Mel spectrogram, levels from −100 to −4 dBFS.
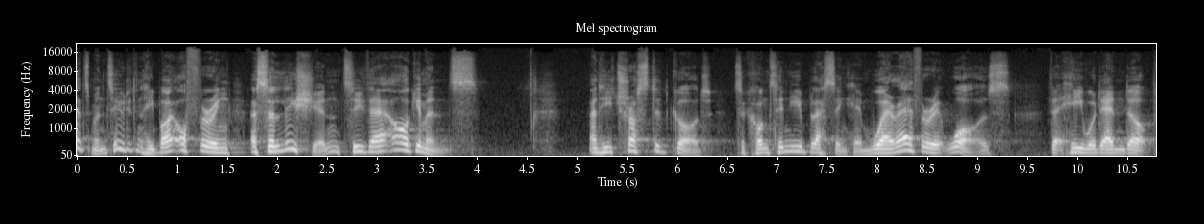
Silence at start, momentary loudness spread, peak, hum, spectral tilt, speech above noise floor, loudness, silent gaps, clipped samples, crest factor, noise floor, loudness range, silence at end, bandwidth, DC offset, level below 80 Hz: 0 s; 12 LU; -4 dBFS; none; -5 dB/octave; 35 dB; -24 LUFS; none; under 0.1%; 20 dB; -58 dBFS; 5 LU; 0 s; 18.5 kHz; under 0.1%; -66 dBFS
